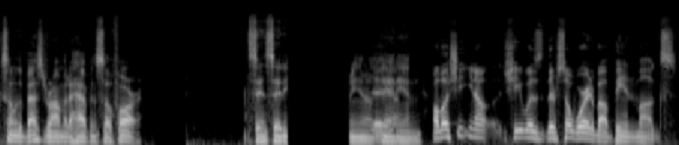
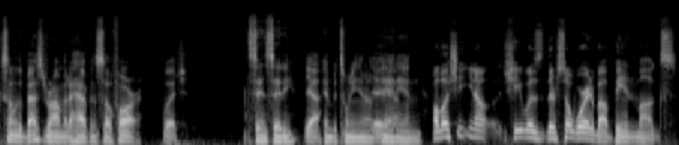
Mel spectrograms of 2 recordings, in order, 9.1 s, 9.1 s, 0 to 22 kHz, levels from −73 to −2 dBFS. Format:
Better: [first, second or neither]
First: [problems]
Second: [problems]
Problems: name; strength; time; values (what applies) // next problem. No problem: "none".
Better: second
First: audio cutting out; at 2 s and at 4 s for 1 s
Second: none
